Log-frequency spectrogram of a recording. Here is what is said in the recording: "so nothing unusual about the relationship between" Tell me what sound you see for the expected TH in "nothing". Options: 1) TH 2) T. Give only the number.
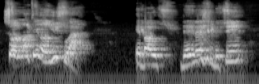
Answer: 2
